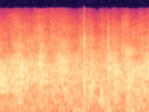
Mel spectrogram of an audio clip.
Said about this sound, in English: Would you stand and give her a round of applause for her service to Christ?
